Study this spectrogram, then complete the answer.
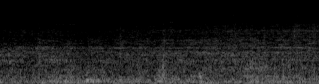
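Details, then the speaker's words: Late-1960s Tri-ang Hornby R.356S Winston Churchill locomotive with an X04 motor, hauling heavy Mark 1 coaches on Super 4 track. Low, even motor hum under a light rhythmic wheel rattle; it moves away smoothly without stalling or grinding. "this Loco is up to it because I'm just about to feed some power into its ancient x04 motor and it moves away nicely"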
